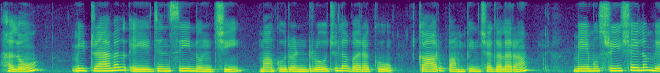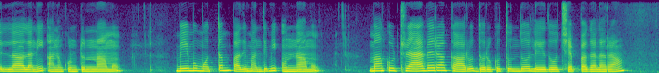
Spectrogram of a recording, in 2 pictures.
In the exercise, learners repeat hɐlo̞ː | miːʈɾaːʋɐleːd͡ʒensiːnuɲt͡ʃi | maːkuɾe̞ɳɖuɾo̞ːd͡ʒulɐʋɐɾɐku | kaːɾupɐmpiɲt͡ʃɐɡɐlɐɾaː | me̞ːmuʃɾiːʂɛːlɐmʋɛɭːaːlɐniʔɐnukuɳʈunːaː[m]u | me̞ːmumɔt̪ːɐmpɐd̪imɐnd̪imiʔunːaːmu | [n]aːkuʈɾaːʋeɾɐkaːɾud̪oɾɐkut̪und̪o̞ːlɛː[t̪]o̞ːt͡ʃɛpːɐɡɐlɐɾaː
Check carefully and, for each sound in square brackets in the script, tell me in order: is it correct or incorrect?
correct, incorrect, incorrect

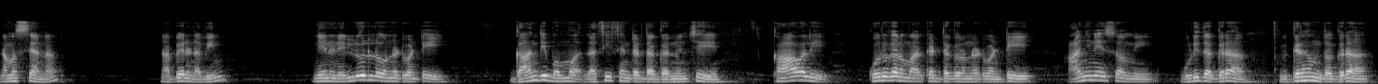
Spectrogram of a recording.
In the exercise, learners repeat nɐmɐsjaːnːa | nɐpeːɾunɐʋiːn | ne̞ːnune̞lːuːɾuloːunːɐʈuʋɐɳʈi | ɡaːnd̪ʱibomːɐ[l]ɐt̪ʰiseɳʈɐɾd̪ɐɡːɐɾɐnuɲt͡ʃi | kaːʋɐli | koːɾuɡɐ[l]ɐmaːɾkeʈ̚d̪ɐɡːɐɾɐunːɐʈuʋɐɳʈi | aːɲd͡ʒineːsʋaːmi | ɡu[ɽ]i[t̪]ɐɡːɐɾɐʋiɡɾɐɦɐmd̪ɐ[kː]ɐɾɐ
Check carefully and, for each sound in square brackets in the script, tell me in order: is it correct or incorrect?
correct, correct, correct, incorrect, incorrect

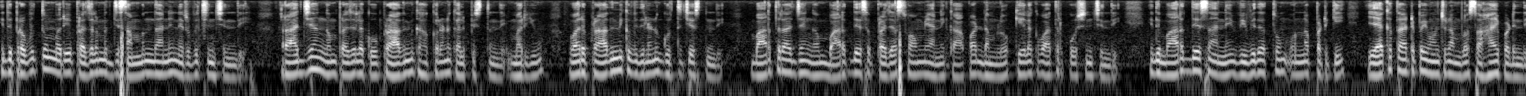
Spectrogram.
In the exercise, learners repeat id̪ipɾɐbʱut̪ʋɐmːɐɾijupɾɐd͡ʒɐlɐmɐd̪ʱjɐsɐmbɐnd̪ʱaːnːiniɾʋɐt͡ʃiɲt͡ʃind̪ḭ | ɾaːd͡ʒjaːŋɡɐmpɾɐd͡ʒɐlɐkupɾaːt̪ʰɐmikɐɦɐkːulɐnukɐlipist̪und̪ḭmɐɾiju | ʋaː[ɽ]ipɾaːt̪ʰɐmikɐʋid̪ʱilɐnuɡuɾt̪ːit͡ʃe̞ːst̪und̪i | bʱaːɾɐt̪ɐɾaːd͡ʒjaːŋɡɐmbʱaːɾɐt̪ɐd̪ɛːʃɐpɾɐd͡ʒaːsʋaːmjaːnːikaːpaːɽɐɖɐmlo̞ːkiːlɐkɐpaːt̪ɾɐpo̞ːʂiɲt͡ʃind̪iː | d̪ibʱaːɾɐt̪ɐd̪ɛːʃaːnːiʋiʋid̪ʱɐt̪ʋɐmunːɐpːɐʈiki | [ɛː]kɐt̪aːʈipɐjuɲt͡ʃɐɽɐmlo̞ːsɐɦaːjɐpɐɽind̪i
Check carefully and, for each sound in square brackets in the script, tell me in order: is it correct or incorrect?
incorrect, correct

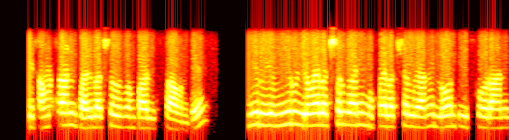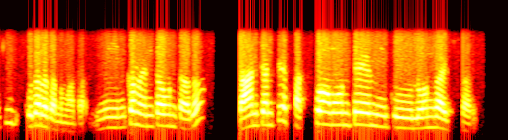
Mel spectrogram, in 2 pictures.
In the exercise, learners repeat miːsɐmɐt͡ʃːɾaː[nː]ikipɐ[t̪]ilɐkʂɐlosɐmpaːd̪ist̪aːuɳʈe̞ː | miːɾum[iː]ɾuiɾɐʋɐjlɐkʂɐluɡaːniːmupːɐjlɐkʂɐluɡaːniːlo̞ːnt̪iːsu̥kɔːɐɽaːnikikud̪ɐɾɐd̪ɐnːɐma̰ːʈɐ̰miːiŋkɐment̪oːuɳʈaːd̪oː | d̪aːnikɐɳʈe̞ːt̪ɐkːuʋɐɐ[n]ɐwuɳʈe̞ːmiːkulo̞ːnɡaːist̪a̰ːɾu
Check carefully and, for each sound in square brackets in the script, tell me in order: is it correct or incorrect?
incorrect, incorrect, correct, incorrect

